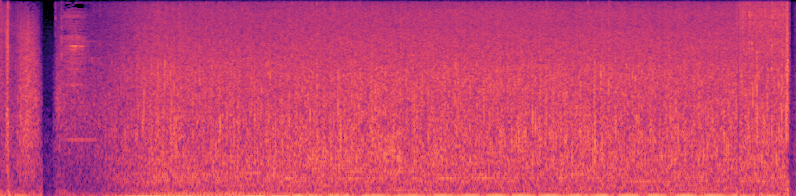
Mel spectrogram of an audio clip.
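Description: Bomber propeller engines drone steadily.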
